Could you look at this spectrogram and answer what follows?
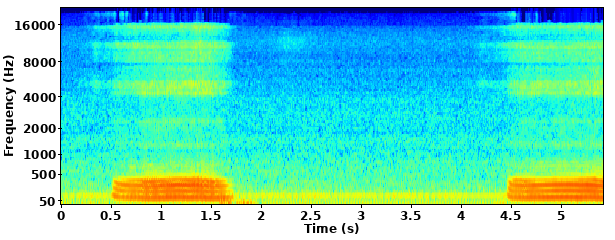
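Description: Two long, low, buzzing, voiced snores separated by a quiet pause, over steady background hum; ordinary snoring.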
